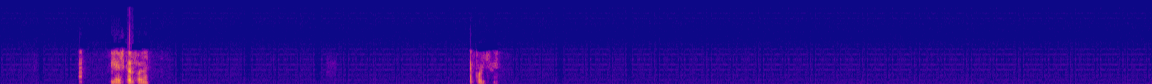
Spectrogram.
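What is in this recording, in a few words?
Mesa Police Department, scanner audio trunk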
